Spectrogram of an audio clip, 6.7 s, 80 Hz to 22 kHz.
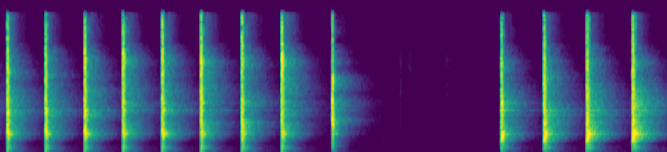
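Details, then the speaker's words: New Koyo bearing hammered onto a 1966 Chevrolet C10 GM 12-bolt rear axle shaft: sharp blows at two or three per second, then after a pause the strikes ring brighter and harder as the tone changes, meaning the bearing is fully seated. "Hear the tone change, and we're home."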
